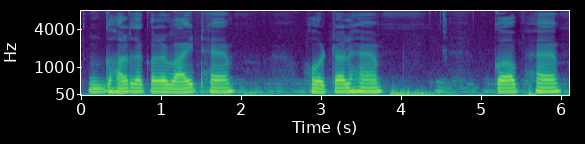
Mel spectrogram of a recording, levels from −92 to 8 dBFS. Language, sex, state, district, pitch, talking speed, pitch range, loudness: Hindi, male, Bihar, Patna, 135 Hz, 90 wpm, 130-140 Hz, -12 LUFS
